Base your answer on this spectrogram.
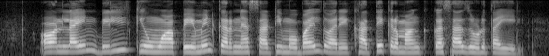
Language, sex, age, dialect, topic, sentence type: Marathi, female, 18-24, Northern Konkan, banking, question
